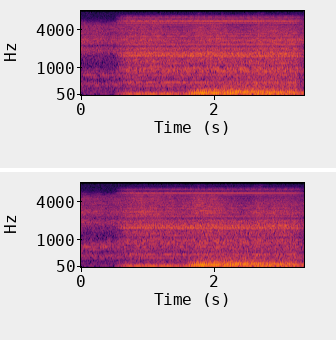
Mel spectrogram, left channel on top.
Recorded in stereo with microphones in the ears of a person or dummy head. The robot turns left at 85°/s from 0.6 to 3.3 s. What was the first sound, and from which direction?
An insect, 10° right.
